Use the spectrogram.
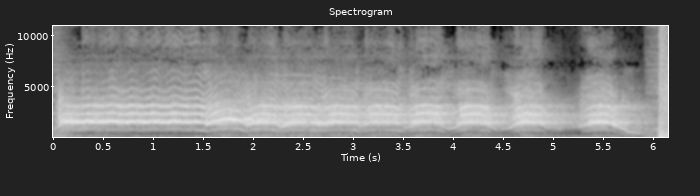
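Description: A heavy metal singer holds one long, piercing high scream, steady at first, then wavering in repeated pitch dips toward the end before cutting off. It stays loud and bright throughout.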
